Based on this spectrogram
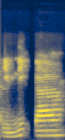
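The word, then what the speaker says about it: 입니까: p kenapa dibacanya m karena di dalam bahasa Korea sama dalam kayak bahasa Arab jika huruf bif bertemu dengan Nin maka dibacanya m tuh Ini huruf BB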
